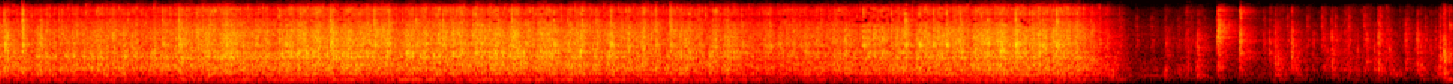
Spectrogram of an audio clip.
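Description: Sewing machine stitching fabric at speed during free-machine embroidery, a loud steady rapid clatter that runs for about seven seconds before stopping, followed by quieter scattered clicks and handling noises.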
